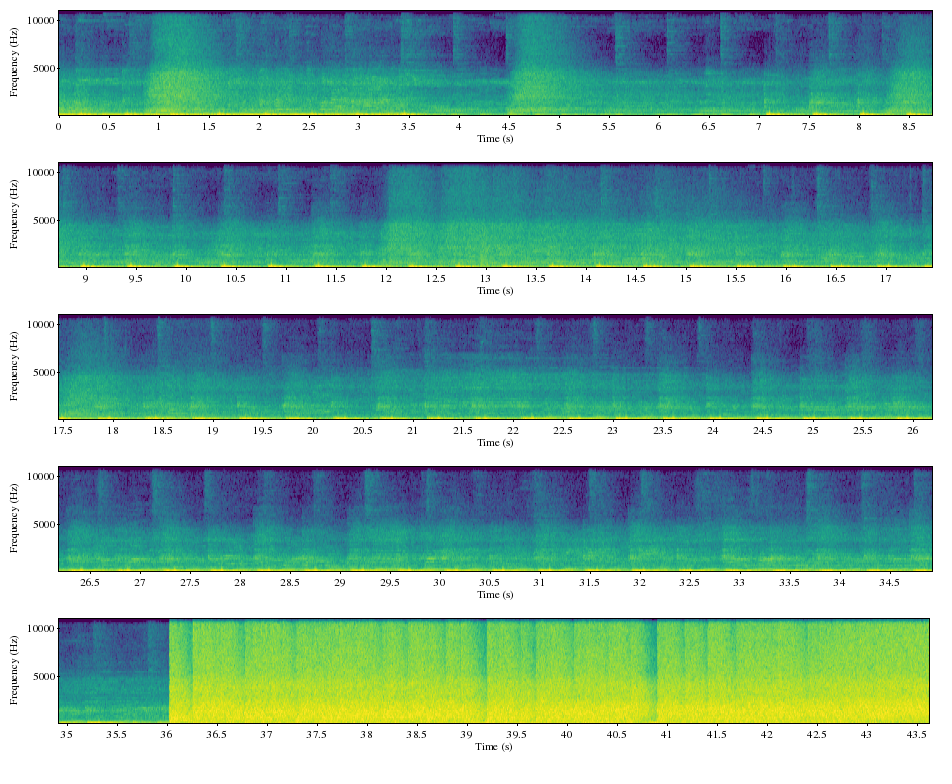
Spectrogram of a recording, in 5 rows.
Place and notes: Daren St., Tamsui Dist., New Taipei City - walking in the Street
Traditional temple festivals, Firecrackers sound, temple fair
16 April 2017, 10:13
